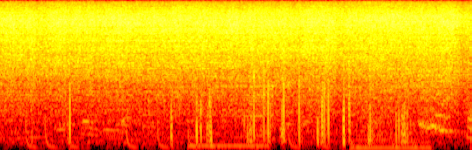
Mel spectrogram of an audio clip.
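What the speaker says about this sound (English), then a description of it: "We're just trying to sear it a little bit, give it some crispiness just before we serve it." Sous vide meat sears in a hot pan, giving a steady loud sizzle with scattered sharp pops and crackles, while people talk quietly in the background.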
